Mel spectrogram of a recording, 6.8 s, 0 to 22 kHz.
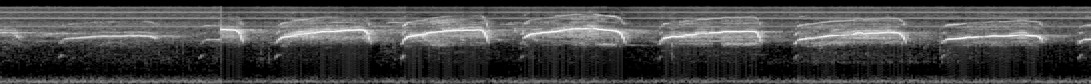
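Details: At the Decorah North nest, bald eagles call on 06 12 2024 while the female brings fish to two eaglets: clear, high whistled notes that arch up then fall, about seven in a row, evenly spaced, over faint low hum.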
